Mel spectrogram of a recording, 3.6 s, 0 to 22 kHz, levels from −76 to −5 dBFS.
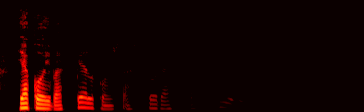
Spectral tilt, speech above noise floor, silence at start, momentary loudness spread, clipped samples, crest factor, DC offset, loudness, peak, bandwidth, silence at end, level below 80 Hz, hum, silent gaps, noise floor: -6.5 dB/octave; over 49 dB; 0.2 s; 21 LU; under 0.1%; 24 dB; under 0.1%; -39 LUFS; -20 dBFS; 16 kHz; 2.1 s; -88 dBFS; none; none; under -90 dBFS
